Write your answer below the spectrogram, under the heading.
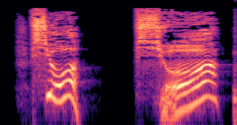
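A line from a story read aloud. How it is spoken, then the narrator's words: Father roaring. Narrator (Russian): взревел папа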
